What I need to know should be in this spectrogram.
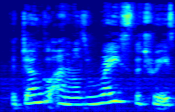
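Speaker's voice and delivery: ordinary delivery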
